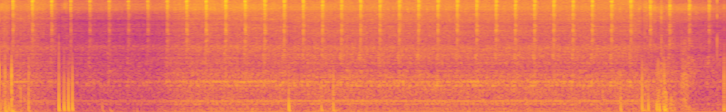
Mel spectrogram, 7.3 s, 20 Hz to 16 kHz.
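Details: 2003 Range Rover HSE, 4.4L BMW M62TUB44 V8, idling with a crisp steady tick about four a second; oil possibly slightly low; tick later went away on its own.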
